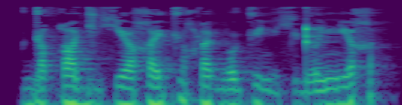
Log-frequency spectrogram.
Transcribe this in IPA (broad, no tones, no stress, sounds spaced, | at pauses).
ɡʲ o q ɛ ɡʲ e̤ ç ɪ ə̯ χ e kʲ o̤ χ ɽ ɛ b o kʲ ʊ ʎ ɛ̤ ç ɪ ɖ ʊ ə̯ ɲ i χ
